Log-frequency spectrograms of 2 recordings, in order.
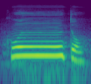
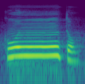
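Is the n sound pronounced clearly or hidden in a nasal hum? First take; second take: hidden; hidden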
